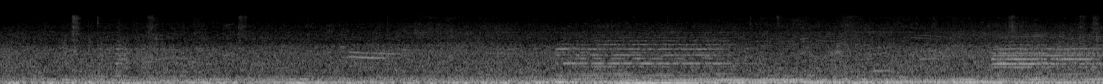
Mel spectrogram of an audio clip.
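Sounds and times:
city street traffic rumble: 0.0 - 11.0
crowd noise outdoors: 0.0 - 11.0.

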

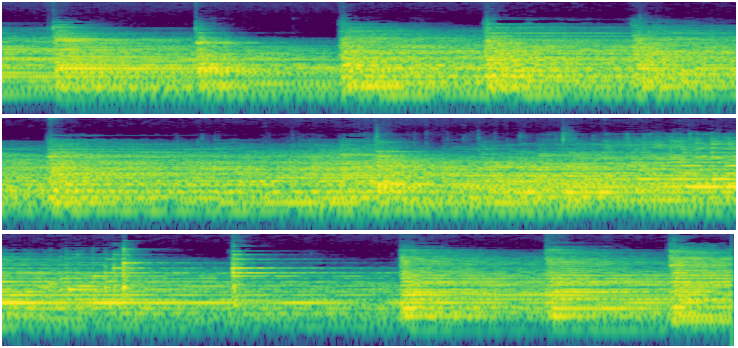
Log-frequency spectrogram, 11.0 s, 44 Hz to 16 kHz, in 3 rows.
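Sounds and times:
piano low chords: 4.6 - 11.0.

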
